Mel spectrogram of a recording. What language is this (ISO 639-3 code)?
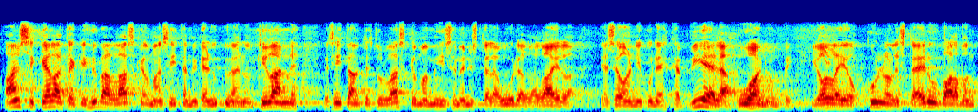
fin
